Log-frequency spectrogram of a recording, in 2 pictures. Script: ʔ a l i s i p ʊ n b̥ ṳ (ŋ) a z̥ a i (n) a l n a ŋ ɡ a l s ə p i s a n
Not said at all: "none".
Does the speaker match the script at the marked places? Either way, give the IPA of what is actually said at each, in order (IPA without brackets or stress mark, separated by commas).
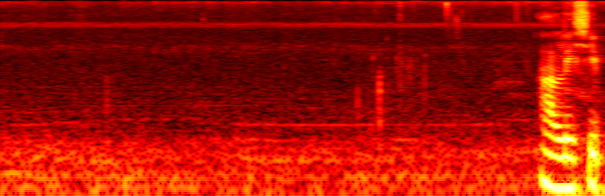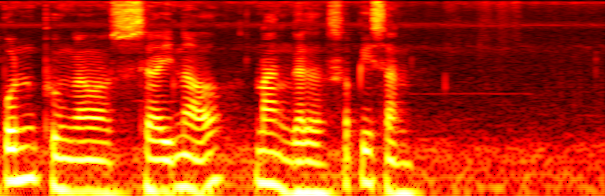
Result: ŋ, n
